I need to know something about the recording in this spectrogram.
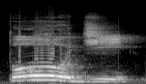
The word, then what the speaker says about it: pôde: But the past is pôde.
